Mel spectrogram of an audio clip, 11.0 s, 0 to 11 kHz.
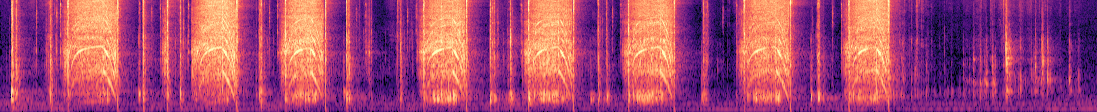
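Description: An impact power tool with a 22mm socket removes lug nuts from a 2007-2014 GMC Sierra 2500 HD wheel, sounding in about nine loud, close bursts of rapid hammering buzz separated by short pauses, with no talking.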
